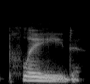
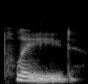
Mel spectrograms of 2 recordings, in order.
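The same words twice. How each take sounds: First: The ending is a soft voiced D sound. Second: The same.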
